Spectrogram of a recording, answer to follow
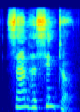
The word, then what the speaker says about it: San Jacinto: one of my viewers said yes I was pronouncing it wrong I'm so sorry San Jacinto right there okay that's part of the san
